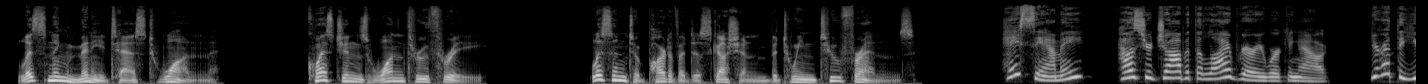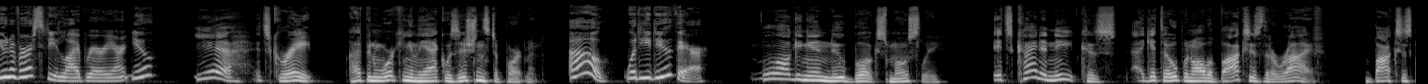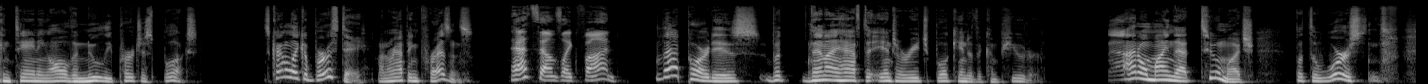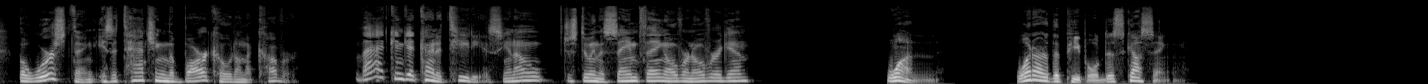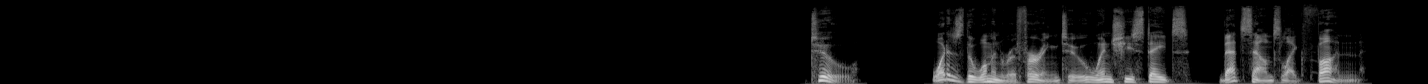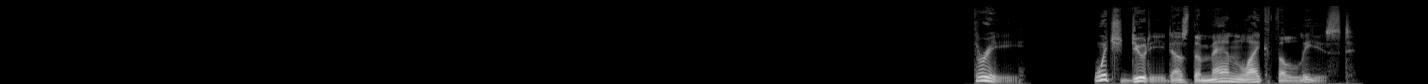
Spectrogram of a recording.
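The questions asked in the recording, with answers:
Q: What are the people discussing?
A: The man's job in the university library's acquisitions department

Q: What is the woman referring to when she states, "That sounds like fun"?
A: Opening the boxes of newly purchased books

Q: Which duty does the man like the least?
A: Attaching the barcode to the cover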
